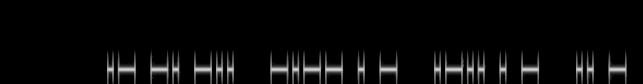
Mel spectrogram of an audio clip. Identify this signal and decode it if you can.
Morse code, heard as a keyed tone, about 22 wpm, 700 Hz. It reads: AND YET LET IT
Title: Sentences from Top 1200 Words 22wpm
